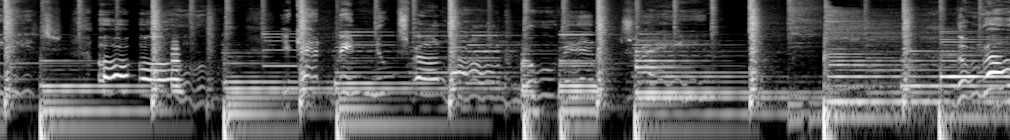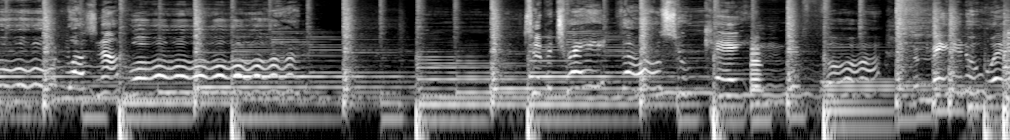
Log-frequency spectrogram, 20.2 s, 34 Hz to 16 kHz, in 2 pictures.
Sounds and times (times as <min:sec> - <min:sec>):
Music: 0:00.0 - 0:20.2.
